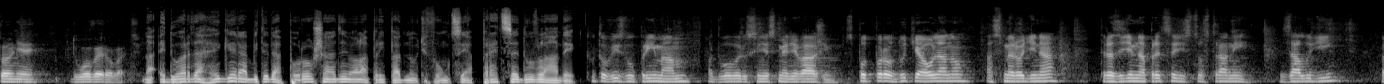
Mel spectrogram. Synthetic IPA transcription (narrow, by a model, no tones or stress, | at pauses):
pl̩ɲɛd̪ʊɔʋɛɾɔʋa̰cnaʔɛd̪uaɾd̪aɦɛɡɛɾabit̪ɛd̪apɔɾɔʃaːɟɛmalapɾipad̪nuːcfuŋkt͡siapɾɛt̪t͡sɛd̪uʋlaːd̪ḭt̪uːt̪ɔʋiːzʋupɾiːmamad̪ʊɔʋɛɾusiɲɛsmɪɛɾɲɛʋaːʒimspɔt̪̚pɔɾɔʊɦnucɪaɔʎanɔasmɛɾɔɟinat̪ɛɾaziɟɛmnapɾɛt̪sɛd̪ɲiːt͡st̪ʋɔst̪ɾanizaluɟiː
